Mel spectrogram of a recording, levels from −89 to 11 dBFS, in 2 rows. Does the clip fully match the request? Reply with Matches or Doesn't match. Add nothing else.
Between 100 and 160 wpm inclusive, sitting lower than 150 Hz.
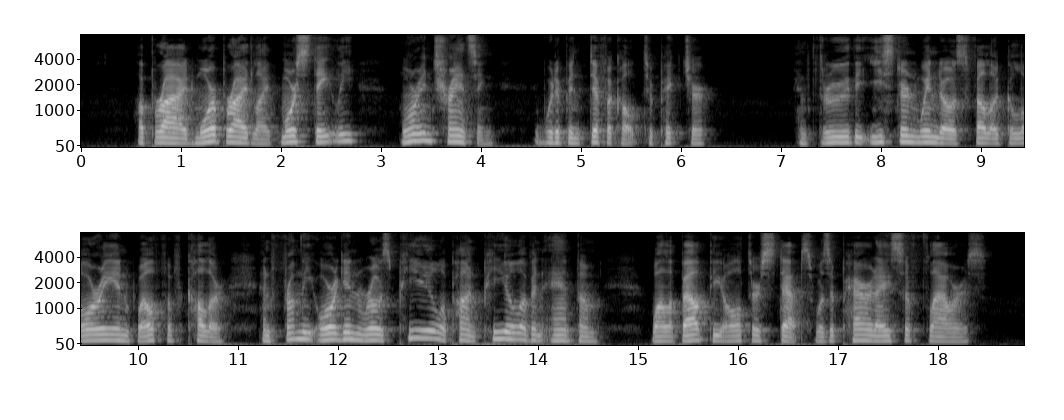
Matches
